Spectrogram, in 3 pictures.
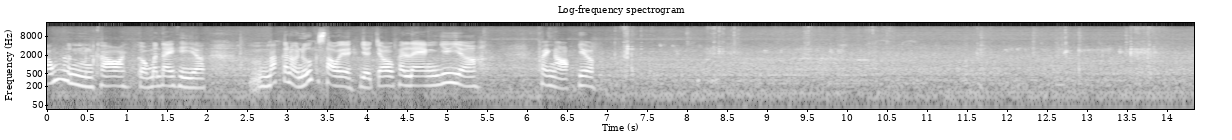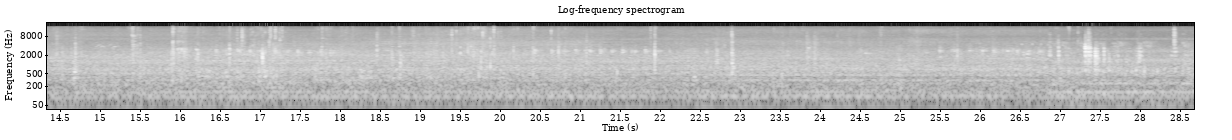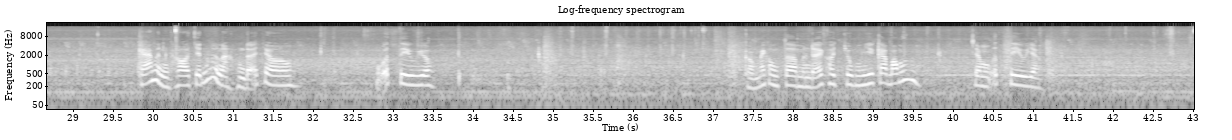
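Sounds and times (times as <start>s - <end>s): water boiling: 6.1s - 40.4s.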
